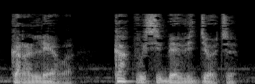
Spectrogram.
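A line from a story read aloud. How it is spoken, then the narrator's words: Reproachful whisper. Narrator (Russian): Остин осуждающе прошептал даже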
